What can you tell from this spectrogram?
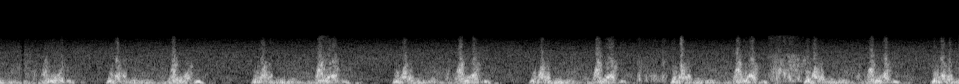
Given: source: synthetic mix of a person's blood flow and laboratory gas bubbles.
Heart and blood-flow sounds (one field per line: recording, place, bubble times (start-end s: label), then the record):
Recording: Doppler ultrasound of blood flow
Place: precordium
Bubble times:
3.19-3.29 s: bubbles
6.37-6.68 s: bubbles
6.79-6.85 s: bubbles
7.67-8.07 s: bubbles
From the record:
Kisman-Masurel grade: 123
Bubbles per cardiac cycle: 1 to 2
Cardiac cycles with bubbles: 10 to 50%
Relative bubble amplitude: loud (0.450 to 0.775)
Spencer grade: 2 (many but less than half of the cardiac periods contain bubble signals, singularly or in groups)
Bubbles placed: anywhere in the cardiac cycle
